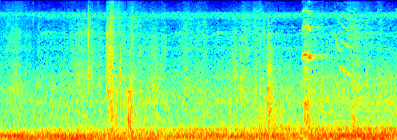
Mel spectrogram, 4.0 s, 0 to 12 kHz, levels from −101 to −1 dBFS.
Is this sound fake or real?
real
